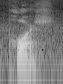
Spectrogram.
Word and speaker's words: Porsche: you see how that rolled off my tongue Porsche Porsche is the proper pronunciation but see I grew up in Southern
